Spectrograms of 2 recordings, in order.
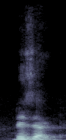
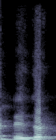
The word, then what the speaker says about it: dessert: इसका जो प्रोनाउंसिएशन है ना वो ध्यान रखिएगा, डेजर्ट नहीं होता, डीजर होता है। क्या होता है, डीजर, डेजर्ट नहीं होता है, इसका मतलब होता है डीजर, है ना।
